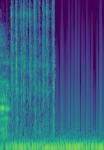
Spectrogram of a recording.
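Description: Computer keyboard typing sound effect: a rapid run of about a dozen keystroke clicks over the first second, then a steady deep rumble.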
